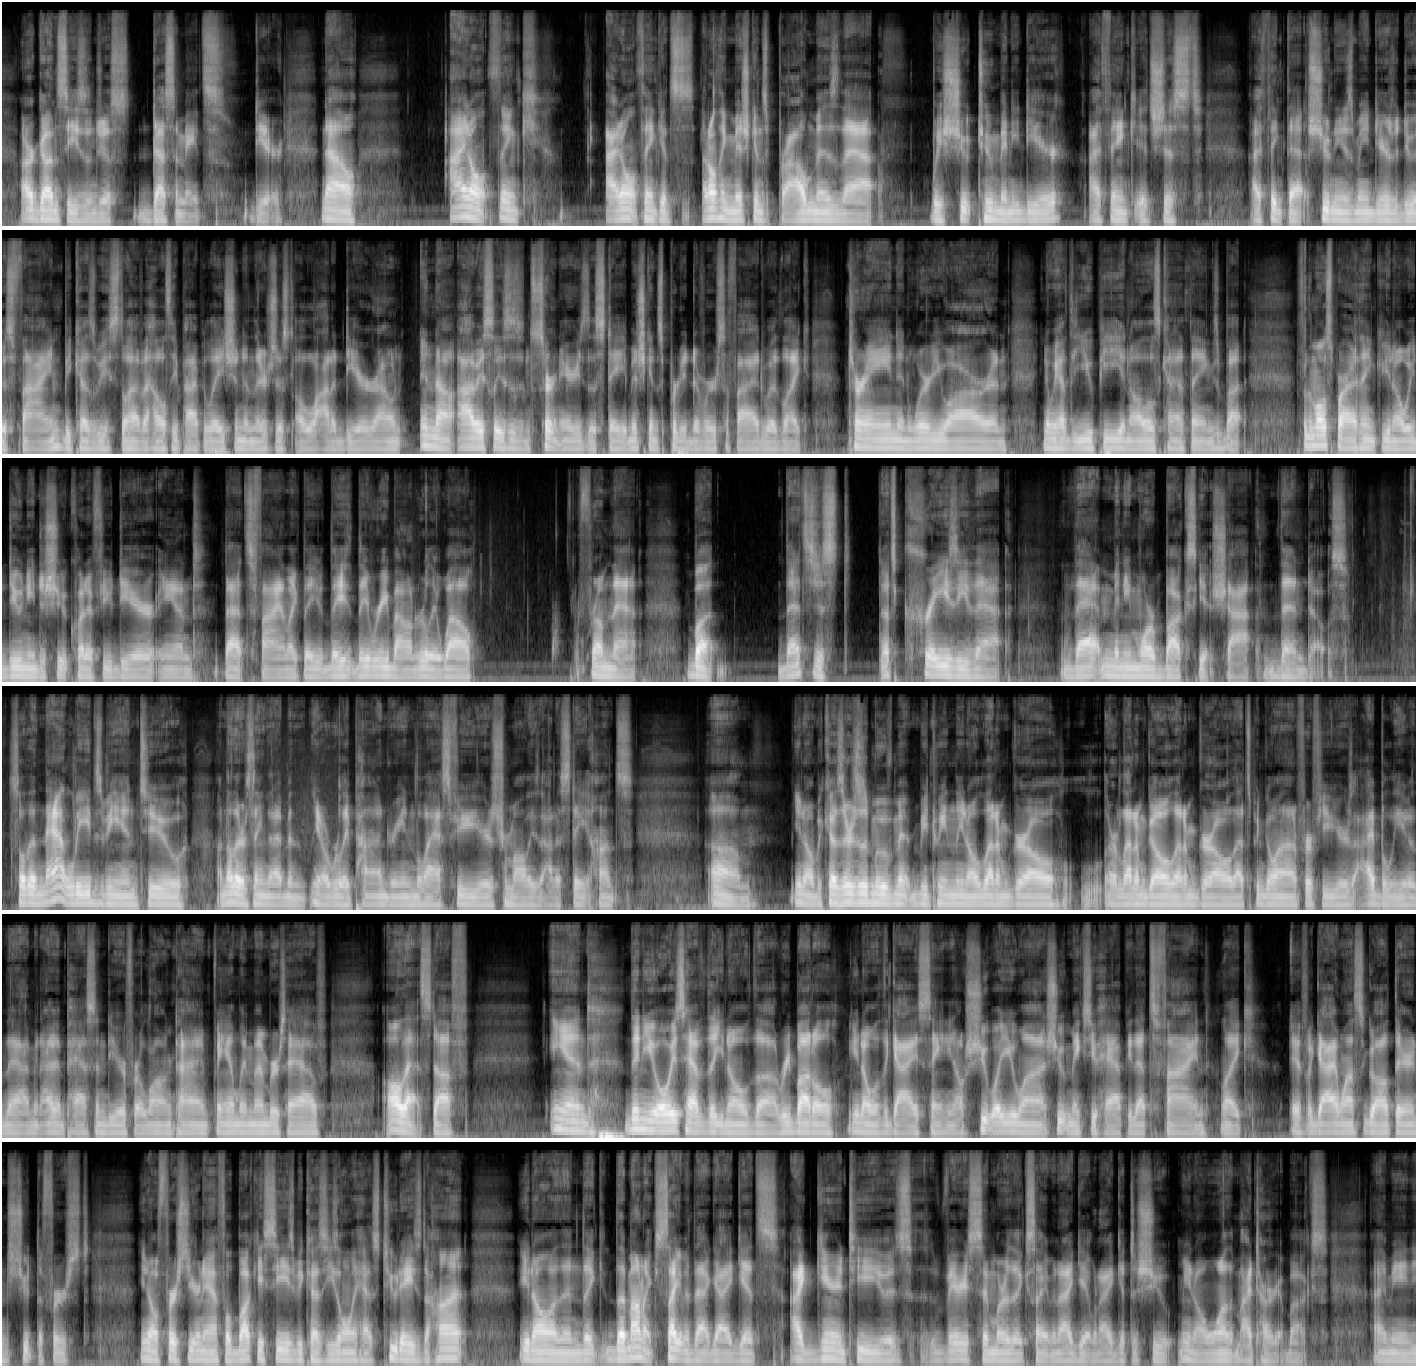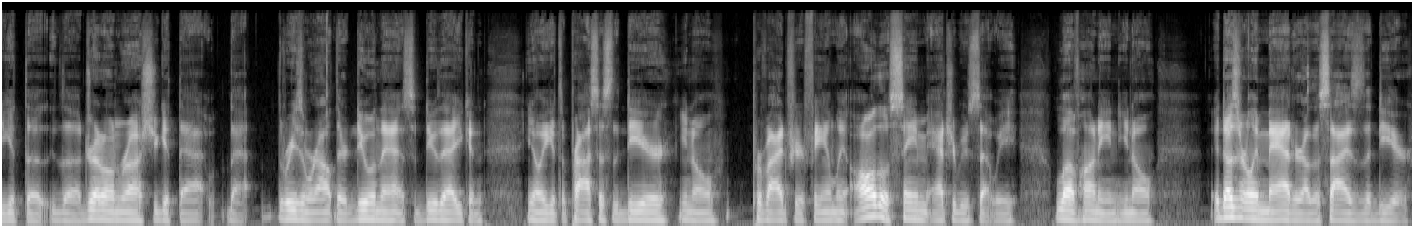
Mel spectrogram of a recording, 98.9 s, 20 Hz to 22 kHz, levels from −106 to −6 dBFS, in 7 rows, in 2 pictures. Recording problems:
none

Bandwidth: 18 kHz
